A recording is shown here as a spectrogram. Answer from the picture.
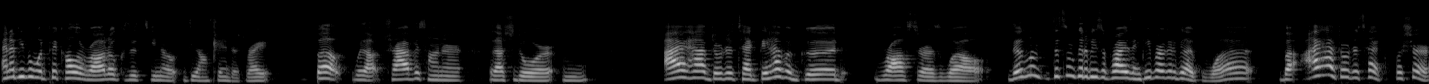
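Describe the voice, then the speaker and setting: A woman with a Spanish accent talks at a fairly quick pace in a high pitch. Her tone is animated, with very wide pitch swings. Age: 30s. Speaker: sports picks streamer. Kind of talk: casual monologue.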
